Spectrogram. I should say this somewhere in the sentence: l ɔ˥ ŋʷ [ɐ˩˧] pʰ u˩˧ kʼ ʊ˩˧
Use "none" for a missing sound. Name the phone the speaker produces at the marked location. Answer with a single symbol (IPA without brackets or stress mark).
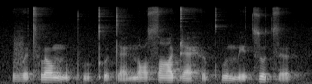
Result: ə˩˧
